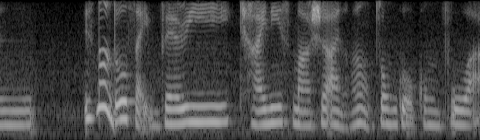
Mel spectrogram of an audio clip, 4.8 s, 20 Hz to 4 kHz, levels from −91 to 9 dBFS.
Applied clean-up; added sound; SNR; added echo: none; none; none; none.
